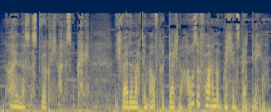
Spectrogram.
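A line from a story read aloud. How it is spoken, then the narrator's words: Quiet reply. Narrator (German): sprach leise zurück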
